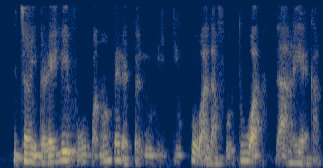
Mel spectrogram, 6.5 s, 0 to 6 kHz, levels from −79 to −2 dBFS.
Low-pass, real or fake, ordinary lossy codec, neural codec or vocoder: 5.4 kHz; fake; MP3, 32 kbps; codec, 44.1 kHz, 2.6 kbps, DAC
